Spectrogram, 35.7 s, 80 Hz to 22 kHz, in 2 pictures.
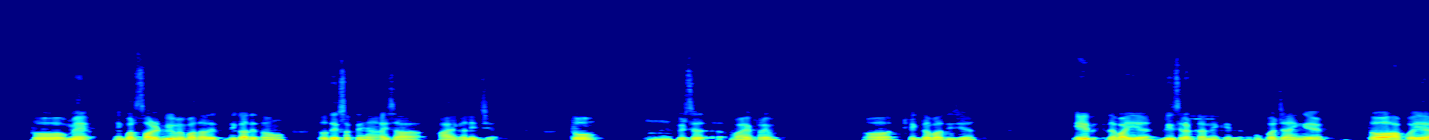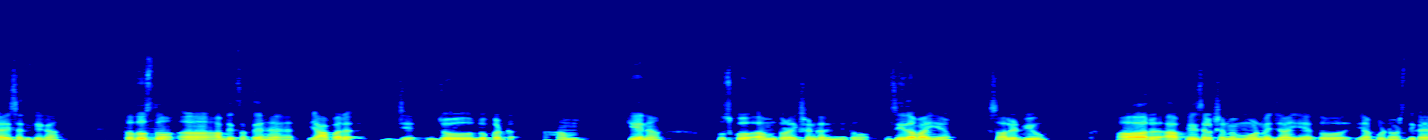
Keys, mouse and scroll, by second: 1.9 z, 4.6 middle click, 8.6 z, 11.3 KP_1, 13.6 a, 15.2-16.7 shift+scroll up 1, 18.0 scroll down 1, 23.8-24.4 shift+scroll up 1, 24.4-24.9 shift+scroll down 1, 24.9 scroll up 2, 27.4 scroll down 1, 29.0 z, 33.4 click.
